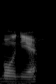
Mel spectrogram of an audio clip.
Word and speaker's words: Mjolnir: Oh my god, I can't pronounce it right. Yeah, Mjolnir.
